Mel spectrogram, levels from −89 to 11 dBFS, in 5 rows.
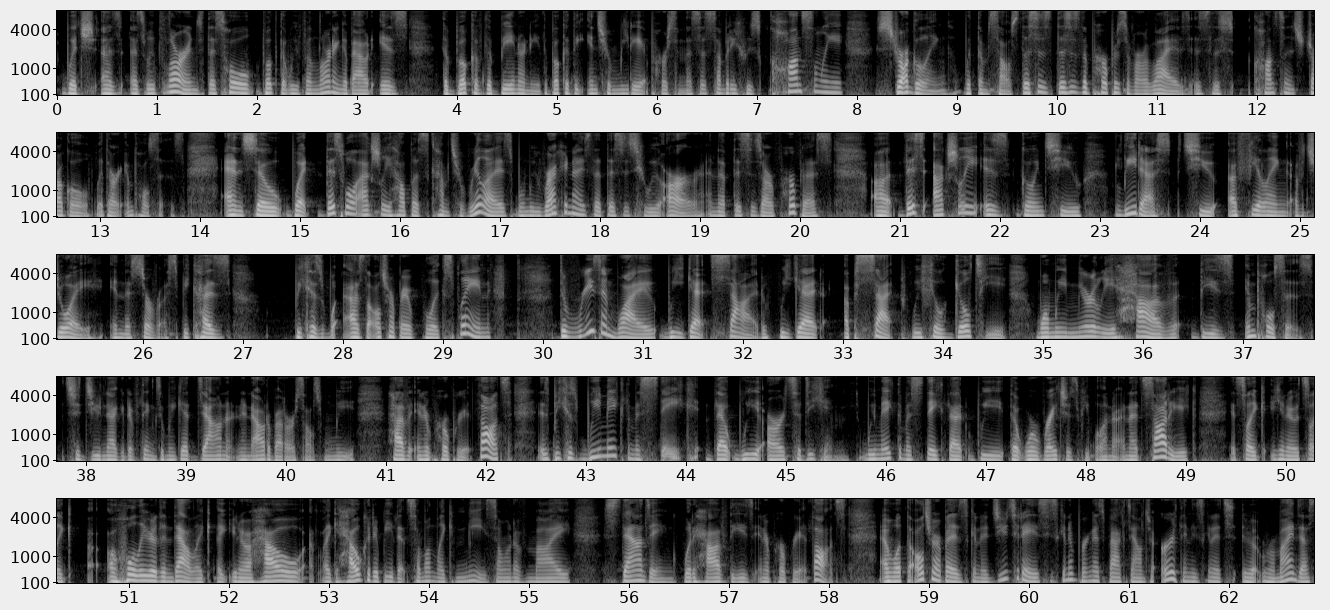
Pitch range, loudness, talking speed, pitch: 135-160 Hz, -24 LUFS, 205 wpm, 145 Hz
